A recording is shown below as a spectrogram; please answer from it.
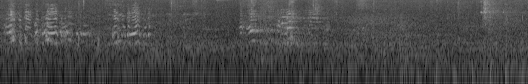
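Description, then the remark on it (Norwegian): A turkey gobbles in quick, warbling bursts, with a couple of rapid rattling calls, over a steady low rumble of background noise. “Flyet til Kalle Kalkun er forsinket frem til nyttår.”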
